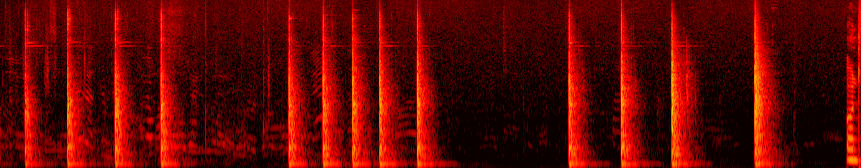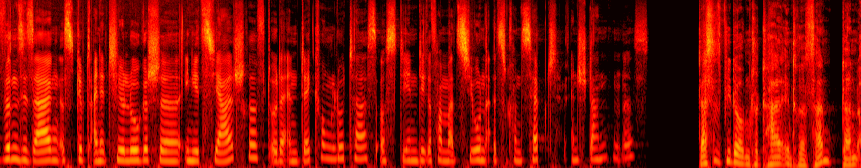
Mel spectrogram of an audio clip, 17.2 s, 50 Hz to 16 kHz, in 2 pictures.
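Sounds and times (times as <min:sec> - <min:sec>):
hammer driving a nail into a wooden door: 0:00.2 - 0:01.9, 0:02.9 - 0:04.6, 0:05.7 - 0:07.9
speech: 0:08.5 - 0:17.2.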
